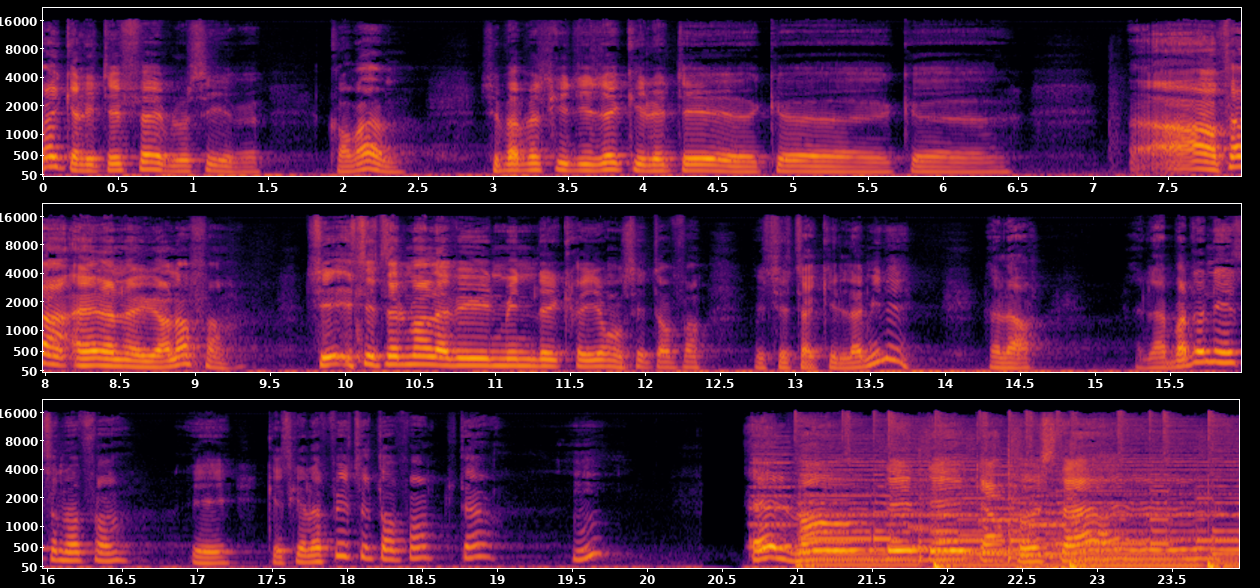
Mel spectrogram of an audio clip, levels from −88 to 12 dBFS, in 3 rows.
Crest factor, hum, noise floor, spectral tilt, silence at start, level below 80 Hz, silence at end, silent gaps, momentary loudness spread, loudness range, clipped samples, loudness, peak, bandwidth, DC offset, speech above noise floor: 16 dB; none; -43 dBFS; -5 dB/octave; 0 s; -30 dBFS; 0 s; none; 17 LU; 10 LU; under 0.1%; -16 LUFS; 0 dBFS; 17 kHz; under 0.1%; 27 dB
